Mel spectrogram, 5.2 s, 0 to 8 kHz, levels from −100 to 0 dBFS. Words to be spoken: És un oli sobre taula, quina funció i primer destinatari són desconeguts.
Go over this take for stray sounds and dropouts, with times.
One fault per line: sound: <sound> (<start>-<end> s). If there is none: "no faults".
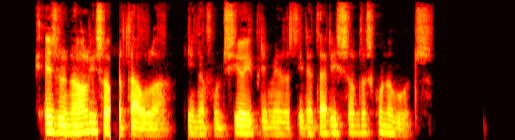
sound: dropout (1.1-1.2 s)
